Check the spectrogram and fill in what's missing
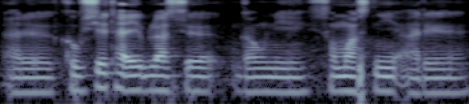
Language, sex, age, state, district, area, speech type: Bodo, male, 18-30, Assam, Kokrajhar, rural, spontaneous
